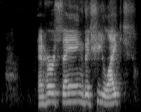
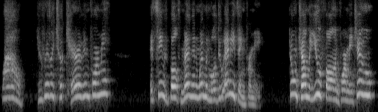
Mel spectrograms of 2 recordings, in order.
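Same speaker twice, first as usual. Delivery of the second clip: flirty high female voice; 8 semitones higher, faster than usual. Acted. Voicing flirtatious female character.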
